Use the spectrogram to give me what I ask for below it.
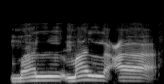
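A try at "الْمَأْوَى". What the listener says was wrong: আবার লাম হয়ে গেল সেই মাল আ।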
